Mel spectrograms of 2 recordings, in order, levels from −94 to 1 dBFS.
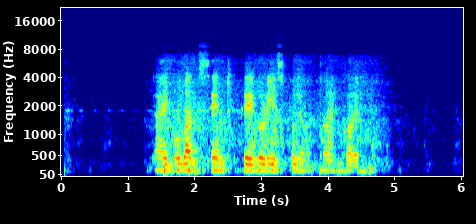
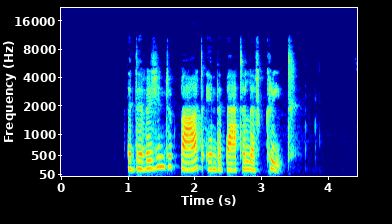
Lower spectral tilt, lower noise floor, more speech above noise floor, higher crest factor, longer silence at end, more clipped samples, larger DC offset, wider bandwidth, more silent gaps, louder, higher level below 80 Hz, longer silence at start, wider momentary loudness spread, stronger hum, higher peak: first, -7 dB/octave vs -5 dB/octave; second, -81 dBFS vs under -90 dBFS; second, 56 dB vs over 63 dB; about the same, 24 dB vs 20 dB; first, 1.3 s vs 0.95 s; neither; neither; second, 7.4 kHz vs 11 kHz; neither; about the same, -26 LUFS vs -27 LUFS; first, -68 dBFS vs -76 dBFS; first, 1.4 s vs 1 s; about the same, 13 LU vs 14 LU; neither; first, -4 dBFS vs -8 dBFS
